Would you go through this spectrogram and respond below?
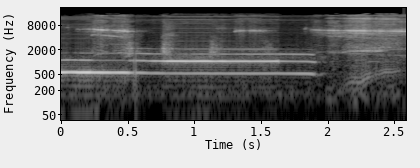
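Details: Dog of about 40 pounds, indoors, prompted to howl, holds one long, level, clear tone for about two seconds before it breaks off into rough, noisy sound and a woman's giggle.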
